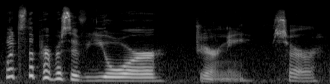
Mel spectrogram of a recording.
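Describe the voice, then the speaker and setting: A woman's voice: fairly low pitch, huge pitch swings, slow. A woman playing a tabletop game, questioning another character in a blunt, probing way. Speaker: player. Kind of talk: tabletop role-play.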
